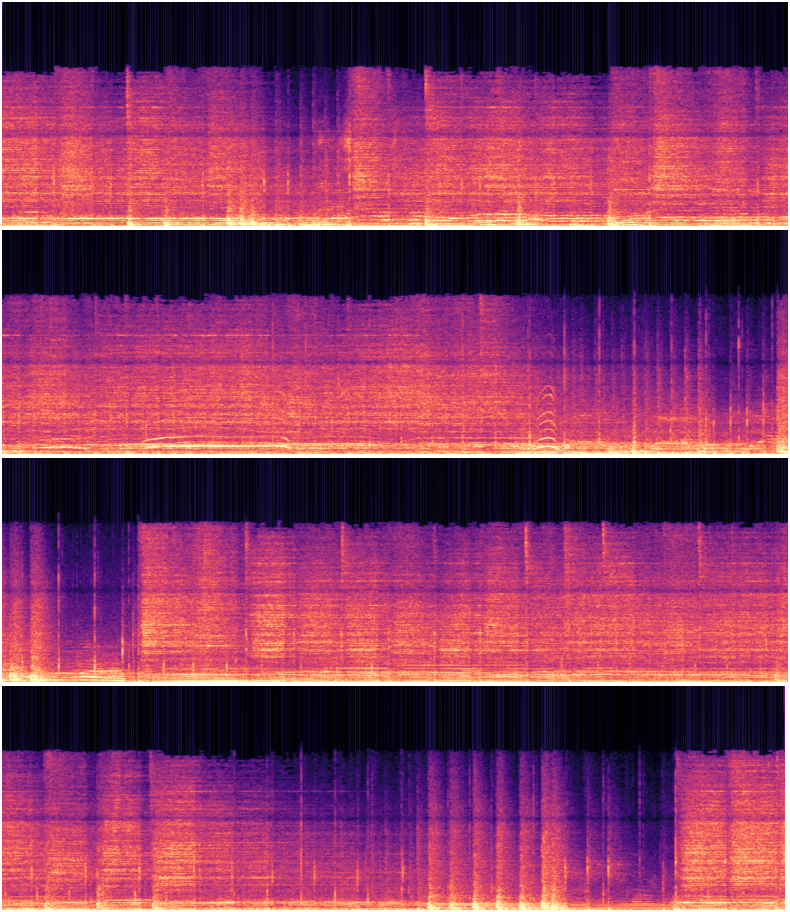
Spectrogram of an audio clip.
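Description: Live rock band playing an instrumental passage on drum kit and electric guitars, with sliding, bending guitar lines in the middle and a burst of heavier drum hits near the end.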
